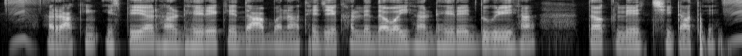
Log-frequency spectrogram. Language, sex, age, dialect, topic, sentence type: Chhattisgarhi, male, 25-30, Northern/Bhandar, agriculture, statement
